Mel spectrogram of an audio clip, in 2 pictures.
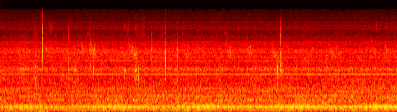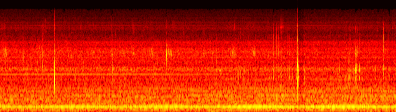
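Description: Steady low drone of a passenger train with scattered light clicks, growing gradually louder as the train slowly pulls out of the station. One sharp click stands out near the end.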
